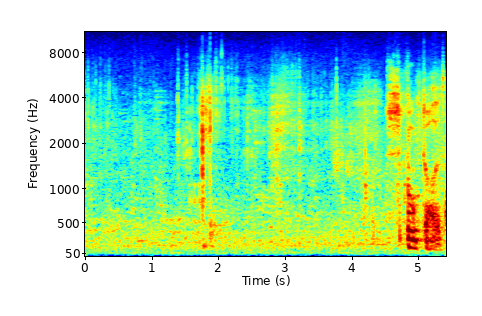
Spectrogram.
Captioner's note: crunch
